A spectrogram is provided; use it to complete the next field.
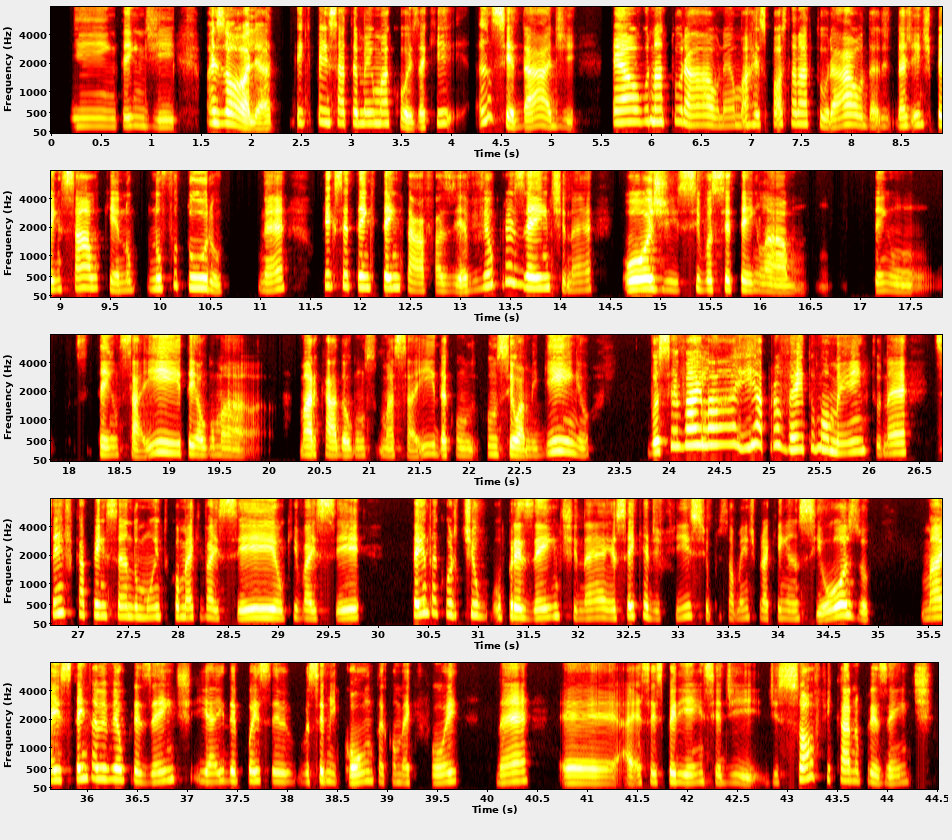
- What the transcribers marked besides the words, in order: none
- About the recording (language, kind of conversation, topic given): Portuguese, advice, Como posso conviver com a ansiedade sem me culpar tanto?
